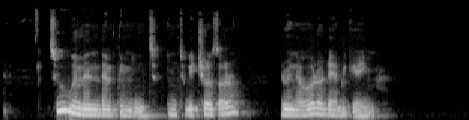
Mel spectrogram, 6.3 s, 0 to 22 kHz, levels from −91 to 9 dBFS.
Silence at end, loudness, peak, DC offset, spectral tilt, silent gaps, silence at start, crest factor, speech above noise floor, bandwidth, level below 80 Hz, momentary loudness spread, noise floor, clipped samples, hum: 1.3 s; -19 LUFS; -4 dBFS; under 0.1%; -7 dB/octave; none; 0.05 s; 16 dB; 70 dB; 15 kHz; -60 dBFS; 13 LU; -88 dBFS; under 0.1%; none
